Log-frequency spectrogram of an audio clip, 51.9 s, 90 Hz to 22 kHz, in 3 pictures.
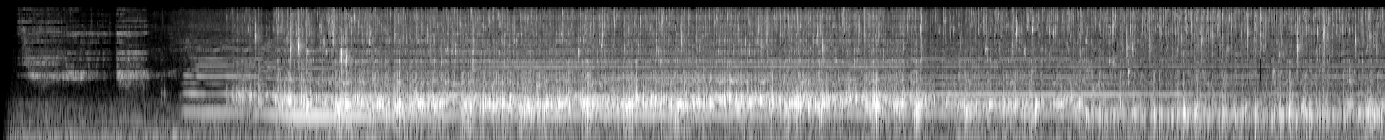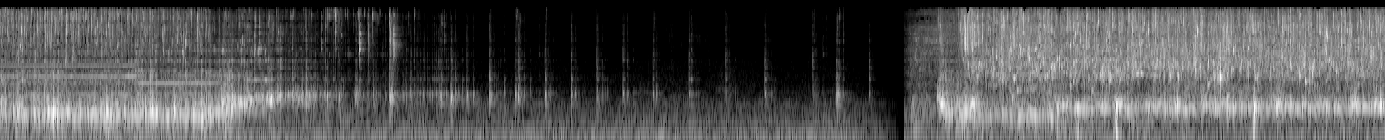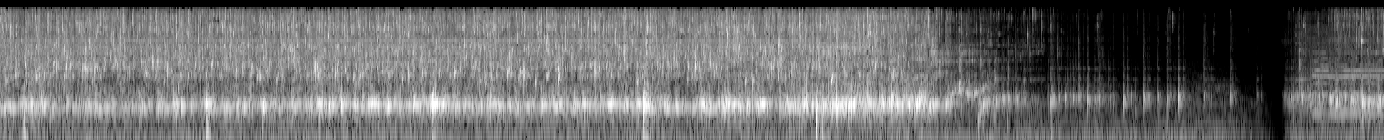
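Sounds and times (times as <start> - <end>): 
singing pipes of a porcelain wash basin: 0.2 - 21.3, 28.7 - 47.0, 50.8 - 51.9.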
